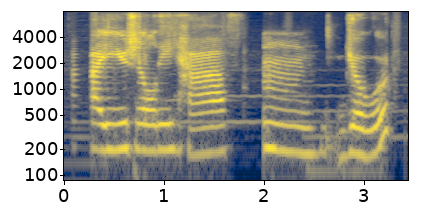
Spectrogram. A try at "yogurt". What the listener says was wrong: And be careful with the Y sound. Yeah, yeah, not G. In Spanish, we use G. But in English, yeah, yeah, yeah. Yogurt, yogurt.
